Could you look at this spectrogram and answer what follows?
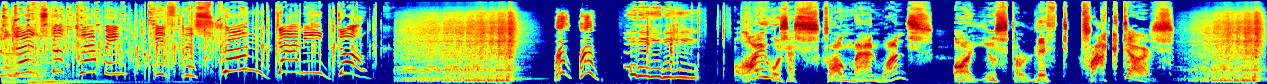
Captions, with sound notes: Don't stop clapping. It's the strong Danny Dog! (DRUMROLL) Woof! Woof! (GIGGLES) I was a strongman once. I used to lift tractors.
